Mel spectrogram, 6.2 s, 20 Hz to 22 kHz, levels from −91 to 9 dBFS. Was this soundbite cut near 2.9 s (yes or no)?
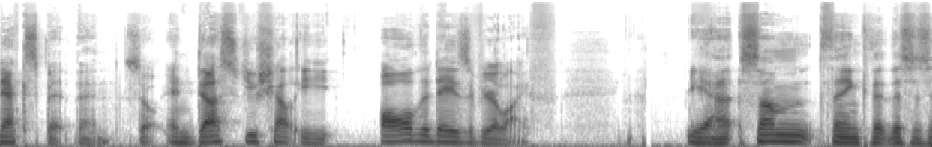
no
